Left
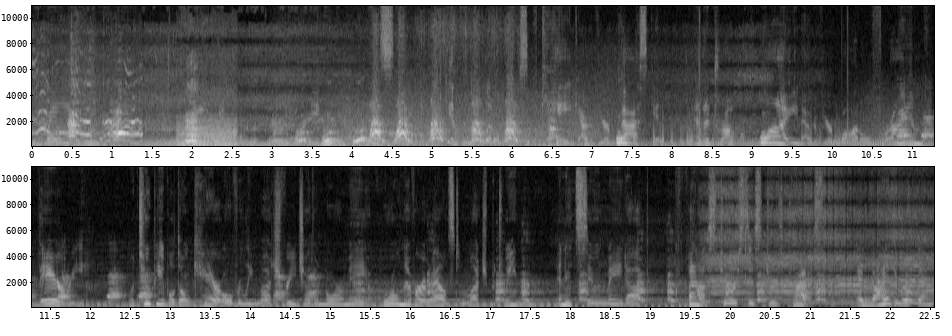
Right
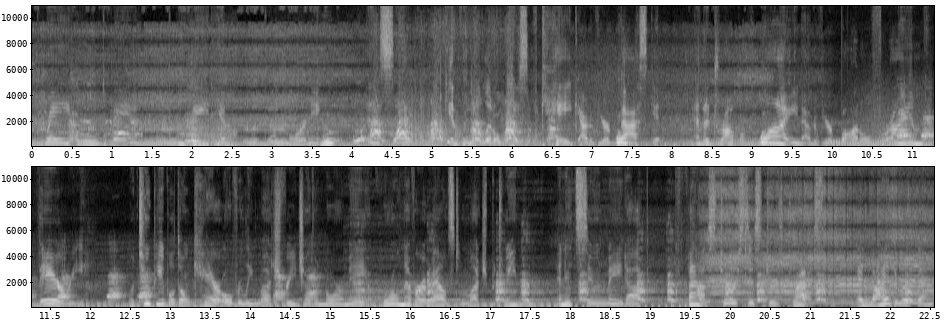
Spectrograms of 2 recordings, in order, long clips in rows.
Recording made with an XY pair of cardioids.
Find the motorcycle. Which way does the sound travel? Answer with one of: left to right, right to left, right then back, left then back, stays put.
stays put.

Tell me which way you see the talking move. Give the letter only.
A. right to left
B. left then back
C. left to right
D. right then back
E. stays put
E.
